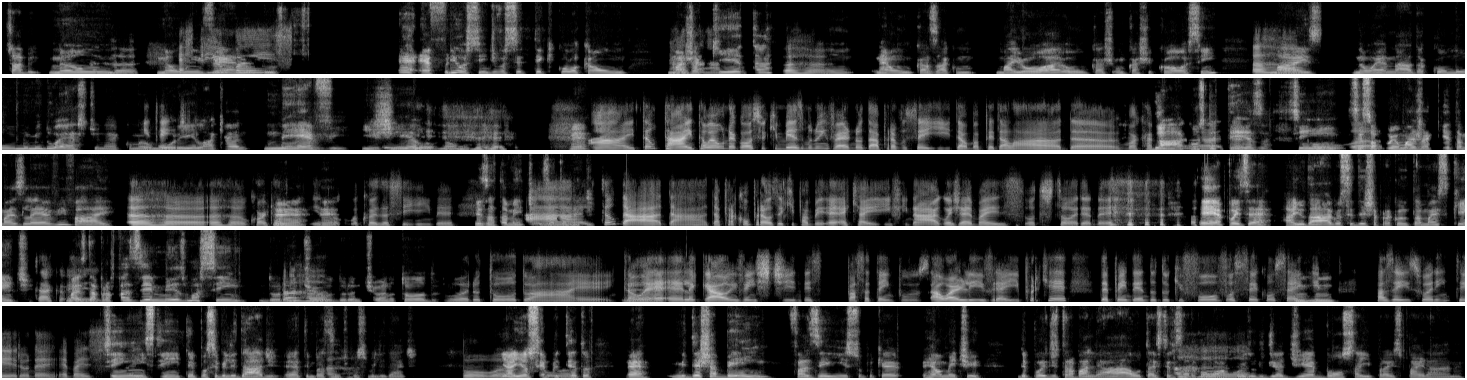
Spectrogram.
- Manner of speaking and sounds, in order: tapping; in English: "midwest"; giggle; laugh; "investir" said as "invensti"; "espairecer" said as "espairar"
- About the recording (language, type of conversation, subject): Portuguese, unstructured, Qual passatempo faz você se sentir mais feliz?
